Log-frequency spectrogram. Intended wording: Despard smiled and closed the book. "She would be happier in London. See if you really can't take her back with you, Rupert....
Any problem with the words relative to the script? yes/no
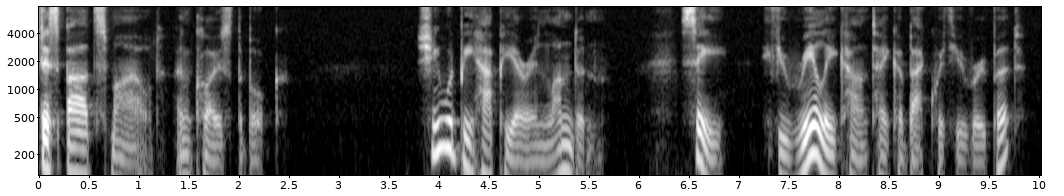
no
